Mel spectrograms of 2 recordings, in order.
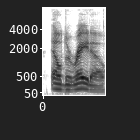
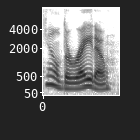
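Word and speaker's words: Eldorado: dorado but i am assured that it is pronounced el dorado el dorado el dorado and harrisburg are called little egypt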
